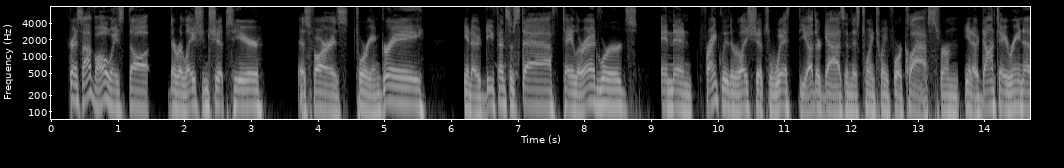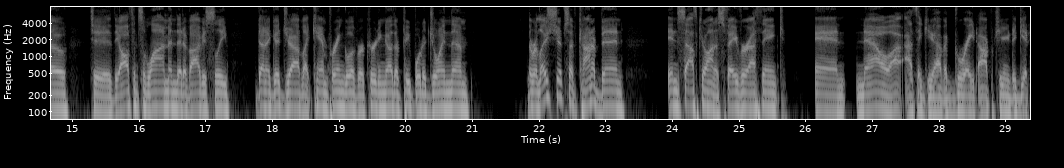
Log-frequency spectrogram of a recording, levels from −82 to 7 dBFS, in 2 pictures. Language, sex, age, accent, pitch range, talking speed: English, male, 20-39, American, 100-120 Hz, 170 wpm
